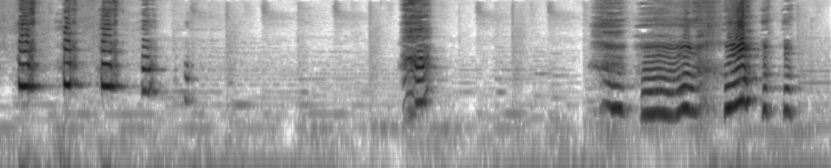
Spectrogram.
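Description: A person laughing: four quick bursts in the first second, another about three seconds in, then a high-pitched, wavering laugh near the end. Quiet background music plays underneath.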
